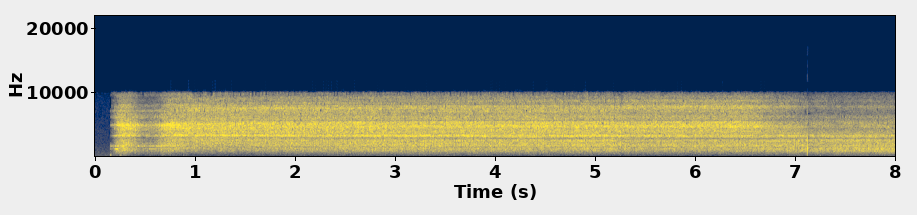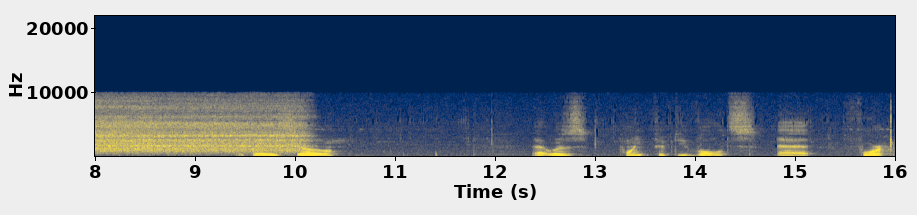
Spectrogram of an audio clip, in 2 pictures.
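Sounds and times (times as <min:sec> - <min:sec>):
air-driven generator running: 0:00.0 - 0:10.4
compressed air hissing: 0:00.0 - 0:10.4.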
